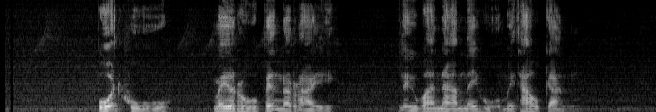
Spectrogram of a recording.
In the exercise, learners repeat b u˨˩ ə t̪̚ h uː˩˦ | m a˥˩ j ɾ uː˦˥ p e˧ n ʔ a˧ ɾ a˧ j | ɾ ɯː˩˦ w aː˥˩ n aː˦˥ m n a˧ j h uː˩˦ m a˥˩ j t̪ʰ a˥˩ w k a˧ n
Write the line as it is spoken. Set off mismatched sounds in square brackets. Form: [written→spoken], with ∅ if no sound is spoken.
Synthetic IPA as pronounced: [b→p] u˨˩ ə t̪̚ h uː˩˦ | m a˥˩ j ɾ uː˦˥ p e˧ n ʔ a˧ ɾ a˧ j | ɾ ɯː˩˦ w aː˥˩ n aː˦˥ m n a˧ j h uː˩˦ m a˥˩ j t̪ʰ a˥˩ w k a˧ n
